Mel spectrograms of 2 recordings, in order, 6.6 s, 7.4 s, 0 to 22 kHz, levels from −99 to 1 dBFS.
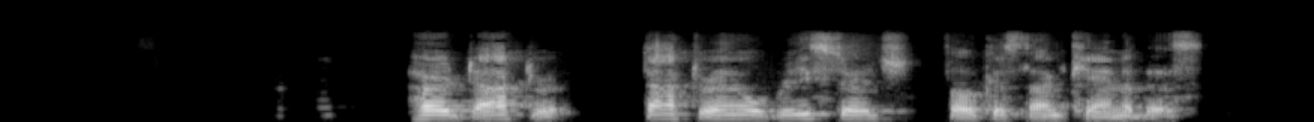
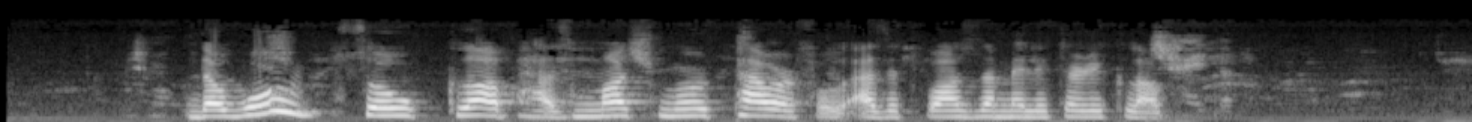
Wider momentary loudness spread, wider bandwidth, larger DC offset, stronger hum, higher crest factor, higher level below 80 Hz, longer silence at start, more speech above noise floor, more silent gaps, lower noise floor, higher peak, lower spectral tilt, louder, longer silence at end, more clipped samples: about the same, 11 LU vs 9 LU; second, 7.4 kHz vs 9 kHz; neither; second, none vs 50 Hz at -50 dBFS; about the same, 20 dB vs 16 dB; second, -72 dBFS vs -54 dBFS; first, 2.05 s vs 0.95 s; first, over 65 dB vs 36 dB; first, 2.90-3.22 s, 4.62-4.71 s vs none; first, under -90 dBFS vs -52 dBFS; second, -8 dBFS vs -2 dBFS; second, -5 dB/octave vs -7.5 dB/octave; second, -26 LUFS vs -16 LUFS; second, 0.6 s vs 1.2 s; neither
